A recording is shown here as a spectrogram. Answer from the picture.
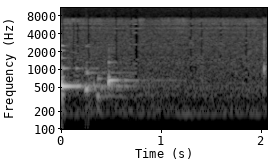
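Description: A computer's two-note chime, a lower note then a higher one about half a second later, dying away within about a second: the USB device-connect sound as the drone's flight controller comes back after rebooting.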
